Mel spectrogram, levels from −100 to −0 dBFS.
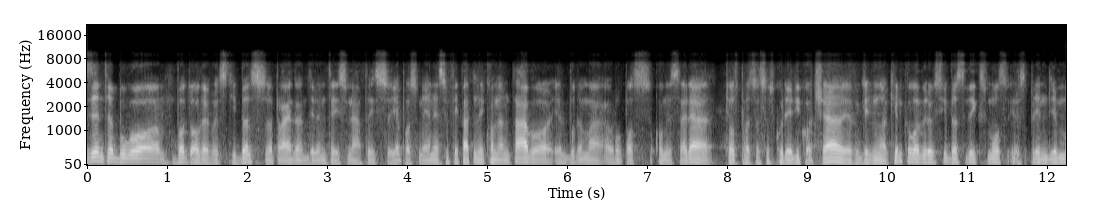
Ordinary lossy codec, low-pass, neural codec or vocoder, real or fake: Opus, 24 kbps; 7.2 kHz; codec, 16 kHz, 1.1 kbps, Voila-Tokenizer; fake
